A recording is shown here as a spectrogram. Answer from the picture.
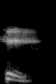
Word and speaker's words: cake: I have given cake We call we read it as cake we W read cakey isn't it the E is in silent so it is cake just not KY read the next letter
